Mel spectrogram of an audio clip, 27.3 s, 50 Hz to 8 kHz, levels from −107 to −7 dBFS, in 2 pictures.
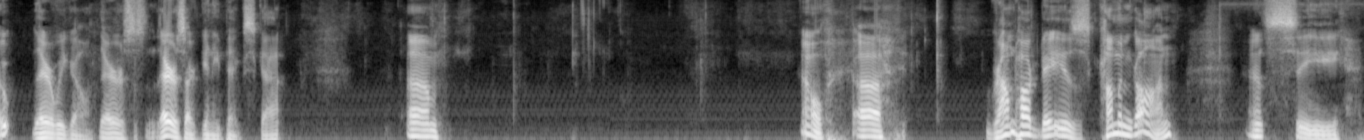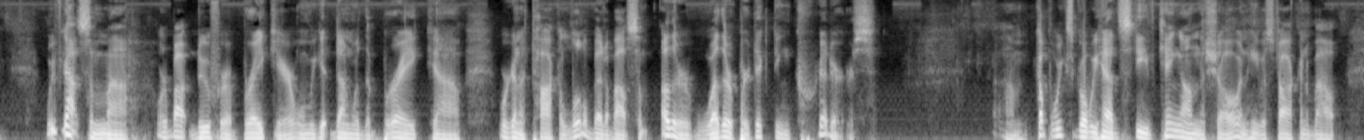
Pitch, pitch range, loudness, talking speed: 100 Hz, 90-105 Hz, -20 LUFS, 155 wpm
